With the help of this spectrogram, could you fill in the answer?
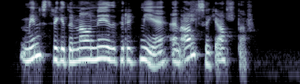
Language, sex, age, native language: Icelandic, female, 30-39, Icelandic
